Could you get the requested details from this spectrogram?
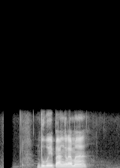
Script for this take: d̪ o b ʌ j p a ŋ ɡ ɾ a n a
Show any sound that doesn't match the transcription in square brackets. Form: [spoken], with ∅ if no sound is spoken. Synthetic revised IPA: d̪ [u] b ʌ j p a ŋ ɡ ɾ a [m] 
